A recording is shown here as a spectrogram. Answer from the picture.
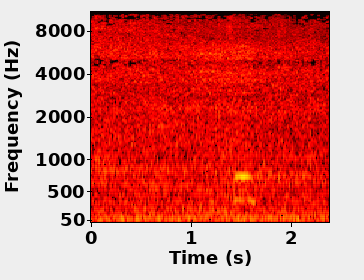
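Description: Steady low rumble of road traffic, with a short voice sound about one and a half seconds in.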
